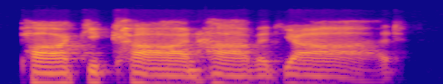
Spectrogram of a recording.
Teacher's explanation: It's non-rhotic. They're not pronouncing their R's.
